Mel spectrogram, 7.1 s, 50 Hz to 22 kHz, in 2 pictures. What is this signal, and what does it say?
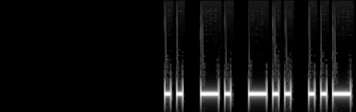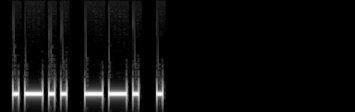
Morse code, heard as a keyed tone, about 20 wpm, 700 Hz. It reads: INDULGE
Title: 7 Letter Words - First 3 Letters Given - 20wpm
